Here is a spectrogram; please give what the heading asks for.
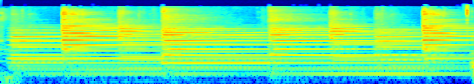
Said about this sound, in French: son port d'attache, c'est Londres, ou plutôt... Ben, c'est Big Ben, ah exactement.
